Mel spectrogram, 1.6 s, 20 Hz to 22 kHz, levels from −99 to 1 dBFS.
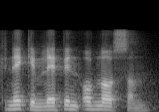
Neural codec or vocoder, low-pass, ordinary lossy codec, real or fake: codec, 16 kHz, 0.2 kbps, FocalCodec; 7.2 kHz; none; fake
